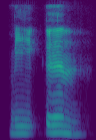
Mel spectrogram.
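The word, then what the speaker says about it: 미음: The pronunciation is ma, ma, ma. The name is mi'un, mi'un, mi'un, mi'un, mi'un.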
